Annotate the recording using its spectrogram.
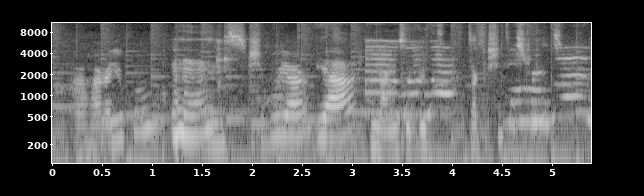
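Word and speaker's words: Takeshita: With Takashita Street. Takista.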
